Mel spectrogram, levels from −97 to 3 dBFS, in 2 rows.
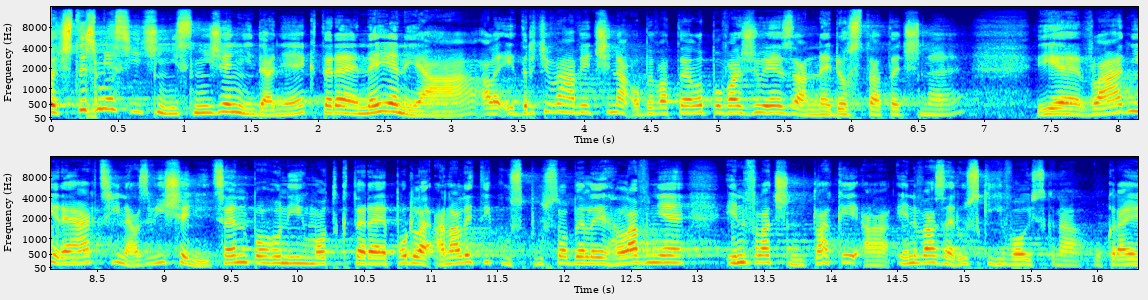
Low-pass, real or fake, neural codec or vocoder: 14.4 kHz; fake; vocoder, 44.1 kHz, 128 mel bands every 256 samples, BigVGAN v2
